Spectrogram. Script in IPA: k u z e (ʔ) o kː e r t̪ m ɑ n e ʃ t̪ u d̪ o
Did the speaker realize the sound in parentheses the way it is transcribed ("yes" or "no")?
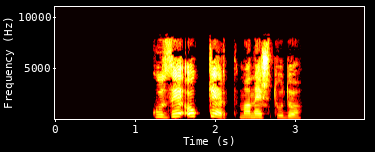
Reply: yes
